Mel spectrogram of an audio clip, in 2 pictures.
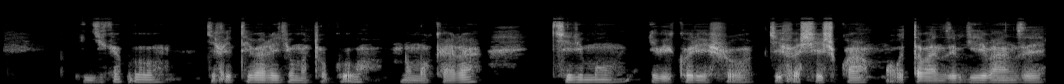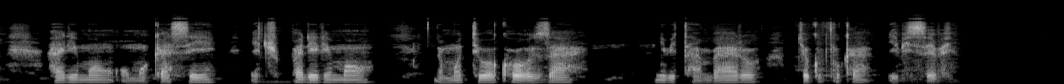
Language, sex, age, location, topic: Kinyarwanda, male, 36-49, Kigali, health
